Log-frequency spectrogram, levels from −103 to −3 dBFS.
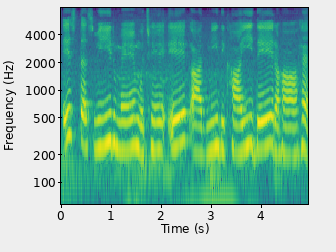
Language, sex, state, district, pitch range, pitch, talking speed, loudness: Hindi, female, Madhya Pradesh, Katni, 215-245 Hz, 235 Hz, 120 wpm, -12 LUFS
